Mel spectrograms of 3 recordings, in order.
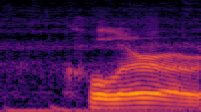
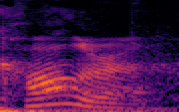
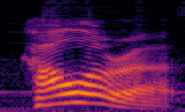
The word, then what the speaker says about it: cholera: whole tuberculosis and Calera I thought it was called Calera or is it cholera how do you say it then cholera cholera okay all right oh my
